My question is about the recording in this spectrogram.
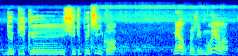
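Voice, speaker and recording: A man's voice: fairly high pitch, normal speed, slight background noise. A young man streaming a survival game, chatting casually with his viewers and swearing now and then as he plays. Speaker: gaming streamer. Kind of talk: casual live gameplay commentary.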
